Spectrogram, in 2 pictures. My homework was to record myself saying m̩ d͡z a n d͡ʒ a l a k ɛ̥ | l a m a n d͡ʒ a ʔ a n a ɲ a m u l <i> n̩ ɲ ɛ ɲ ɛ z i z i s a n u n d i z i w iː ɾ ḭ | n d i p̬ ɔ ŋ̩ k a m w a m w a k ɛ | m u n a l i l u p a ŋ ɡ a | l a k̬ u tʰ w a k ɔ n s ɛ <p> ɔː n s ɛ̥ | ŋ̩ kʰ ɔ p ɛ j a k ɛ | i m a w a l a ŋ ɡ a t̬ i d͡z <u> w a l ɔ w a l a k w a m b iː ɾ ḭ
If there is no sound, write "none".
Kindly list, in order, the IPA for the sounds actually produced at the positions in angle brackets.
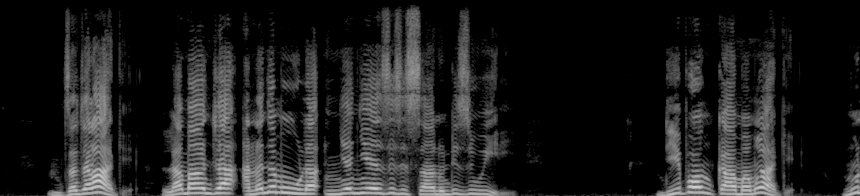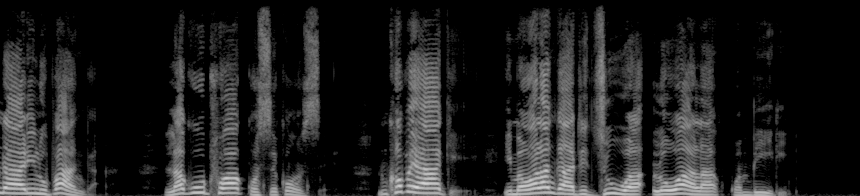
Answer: a, k, u

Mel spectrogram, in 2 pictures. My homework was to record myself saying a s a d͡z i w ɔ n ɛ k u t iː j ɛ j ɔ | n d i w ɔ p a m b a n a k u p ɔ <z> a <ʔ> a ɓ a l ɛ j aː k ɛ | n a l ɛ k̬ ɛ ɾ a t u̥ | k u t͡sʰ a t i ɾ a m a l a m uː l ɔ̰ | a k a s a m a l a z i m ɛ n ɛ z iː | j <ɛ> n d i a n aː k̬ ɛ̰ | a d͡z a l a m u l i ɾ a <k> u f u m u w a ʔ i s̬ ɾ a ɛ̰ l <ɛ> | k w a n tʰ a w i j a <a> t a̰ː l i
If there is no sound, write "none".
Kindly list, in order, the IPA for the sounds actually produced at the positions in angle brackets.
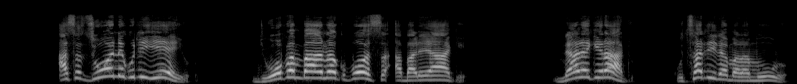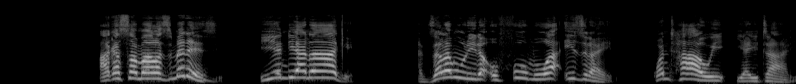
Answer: s, ʔ, ɛ, ʔ, i, i

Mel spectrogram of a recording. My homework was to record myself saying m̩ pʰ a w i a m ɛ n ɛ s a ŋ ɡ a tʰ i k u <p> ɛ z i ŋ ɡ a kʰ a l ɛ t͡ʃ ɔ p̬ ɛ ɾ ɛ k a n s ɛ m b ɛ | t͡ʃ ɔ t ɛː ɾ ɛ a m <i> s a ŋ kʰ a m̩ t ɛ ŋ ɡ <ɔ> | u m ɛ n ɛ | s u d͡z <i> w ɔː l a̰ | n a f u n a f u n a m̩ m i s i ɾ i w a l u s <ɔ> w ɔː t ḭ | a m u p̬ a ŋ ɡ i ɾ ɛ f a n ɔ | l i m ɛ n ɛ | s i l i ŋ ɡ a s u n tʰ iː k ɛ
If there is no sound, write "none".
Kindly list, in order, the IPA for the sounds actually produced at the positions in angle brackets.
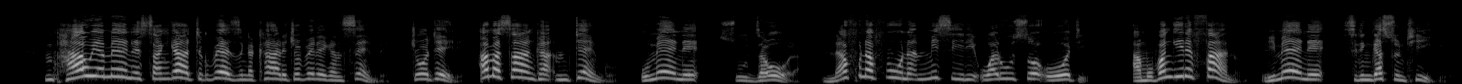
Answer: p, a, ɔ, a, ɔ

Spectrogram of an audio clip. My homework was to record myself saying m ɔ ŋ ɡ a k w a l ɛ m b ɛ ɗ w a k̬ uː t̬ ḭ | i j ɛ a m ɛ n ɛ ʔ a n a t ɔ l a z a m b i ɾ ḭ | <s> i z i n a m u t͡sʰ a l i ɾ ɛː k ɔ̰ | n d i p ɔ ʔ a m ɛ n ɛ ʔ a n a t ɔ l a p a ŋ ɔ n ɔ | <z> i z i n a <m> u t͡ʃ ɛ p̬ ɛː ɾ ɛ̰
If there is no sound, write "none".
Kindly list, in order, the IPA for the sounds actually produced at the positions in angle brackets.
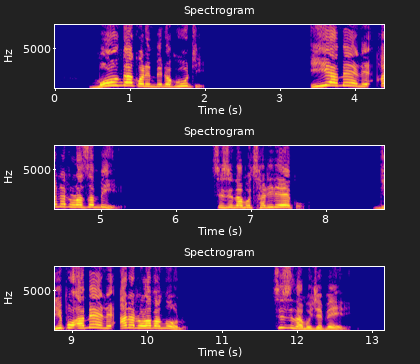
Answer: s, s, m

